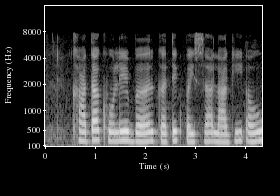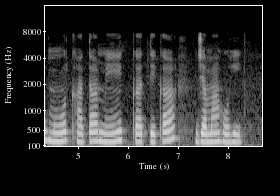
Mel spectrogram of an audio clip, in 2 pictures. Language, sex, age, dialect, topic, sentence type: Chhattisgarhi, female, 25-30, Northern/Bhandar, banking, question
